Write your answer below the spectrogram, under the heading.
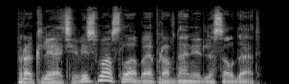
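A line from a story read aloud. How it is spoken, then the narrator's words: Grumbling. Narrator (Russian): проворчал Уна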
